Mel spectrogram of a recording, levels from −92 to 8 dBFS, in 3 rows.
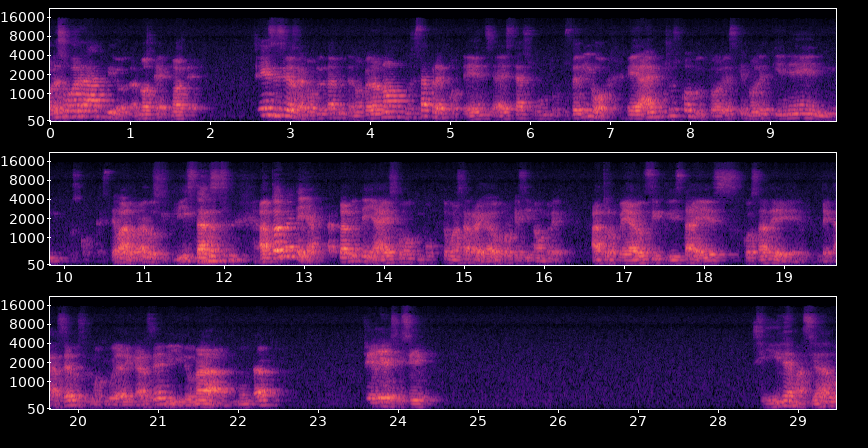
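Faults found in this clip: No audible faults found in the speech recording.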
